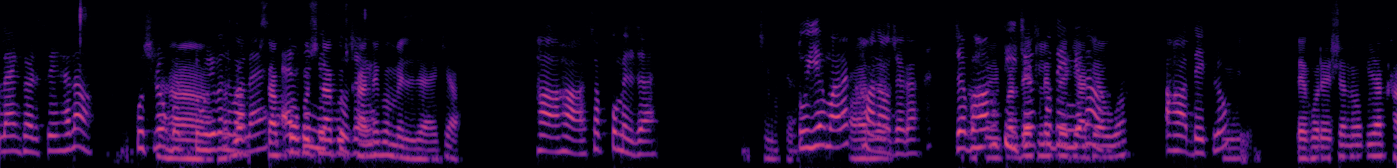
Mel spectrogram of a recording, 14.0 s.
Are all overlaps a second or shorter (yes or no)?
no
